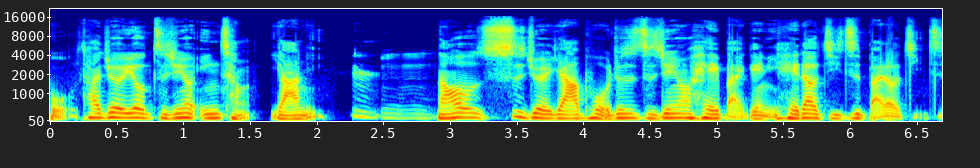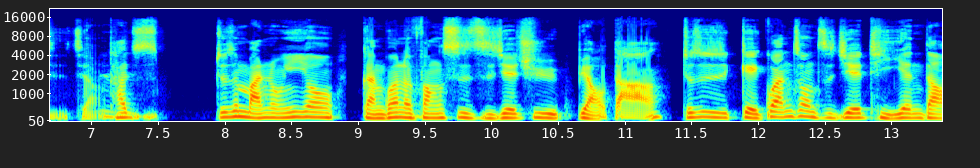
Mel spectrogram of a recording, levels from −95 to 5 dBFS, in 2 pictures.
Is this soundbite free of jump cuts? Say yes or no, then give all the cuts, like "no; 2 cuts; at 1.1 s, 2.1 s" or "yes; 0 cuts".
no; 2 cuts; at 8.9 s, 11.3 s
